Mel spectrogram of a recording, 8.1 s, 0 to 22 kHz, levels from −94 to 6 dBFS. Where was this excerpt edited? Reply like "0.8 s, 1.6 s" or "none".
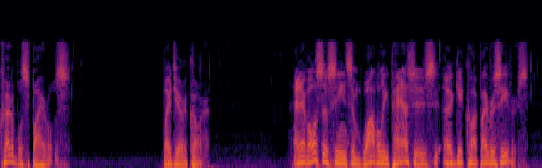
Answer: none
